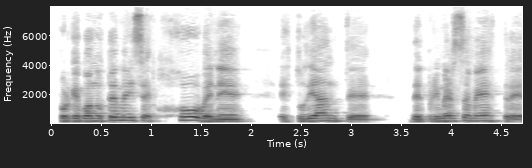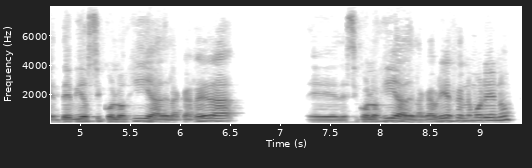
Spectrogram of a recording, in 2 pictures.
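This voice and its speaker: A male university teacher gives an online class in a slightly high voice. He explains patiently and keeps checking with his students. The sound is dull and lo-fi, like an online call. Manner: explanatory, repeats points with "¿no?" tags.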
